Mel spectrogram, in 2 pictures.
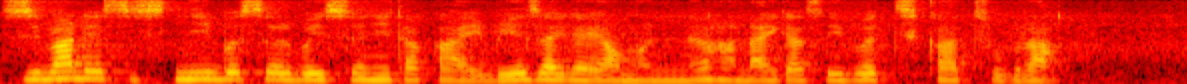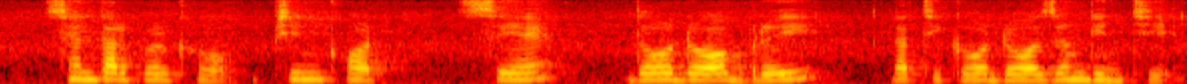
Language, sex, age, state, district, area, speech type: Bodo, female, 18-30, Assam, Baksa, rural, read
